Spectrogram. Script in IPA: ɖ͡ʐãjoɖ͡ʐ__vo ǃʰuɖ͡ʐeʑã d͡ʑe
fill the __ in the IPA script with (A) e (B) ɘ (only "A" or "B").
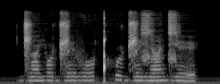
A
